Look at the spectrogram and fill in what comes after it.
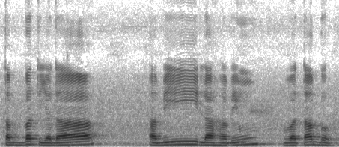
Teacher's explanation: یہاں مد ہے، تھوڑا کھینچنا ہے۔ ابی یہاں پر حروف مدہ میں سے یا ہے، اس کو تھوڑا کھینچیں گے · یہاں پہ گنہ ہوگا کیونکہ تنوین کے بعد میں واو ہے، حروف یرملون میں سے واو آیا ہے تو گنہ ہوگا، اس میں ادغام ہو جائے گا، گننے کا نام ہے ادغام۔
